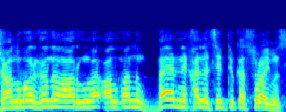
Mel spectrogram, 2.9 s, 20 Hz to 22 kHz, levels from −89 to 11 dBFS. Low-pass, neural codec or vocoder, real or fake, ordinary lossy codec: 7.2 kHz; vocoder, 22.05 kHz, 80 mel bands, Vocos; fake; MP3, 48 kbps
